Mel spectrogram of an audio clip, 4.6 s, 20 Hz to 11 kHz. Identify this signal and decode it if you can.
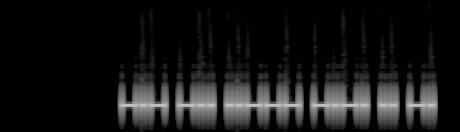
Morse code, heard as a keyed tone, about 25 wpm, 700 Hz. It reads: KD2CIN
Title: USA Call Signs - 6 Characters - Repeated 3x - 25wpm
